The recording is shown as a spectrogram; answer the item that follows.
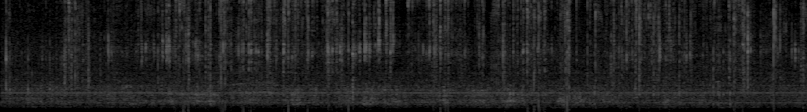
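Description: Near silence with faint, scattered clicks and light rattles: small electrical parts and wires handled while being fitted into a wooden control box.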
